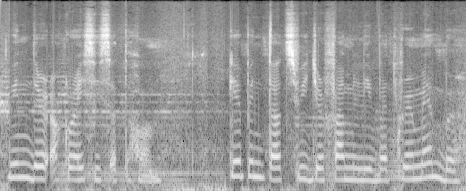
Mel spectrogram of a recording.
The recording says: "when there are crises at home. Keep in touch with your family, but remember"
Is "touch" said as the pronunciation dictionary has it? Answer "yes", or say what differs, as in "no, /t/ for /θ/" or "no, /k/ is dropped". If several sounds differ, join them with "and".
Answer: no, /s/ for /tʃ/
